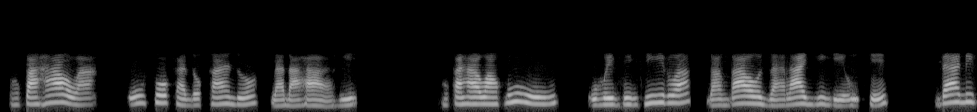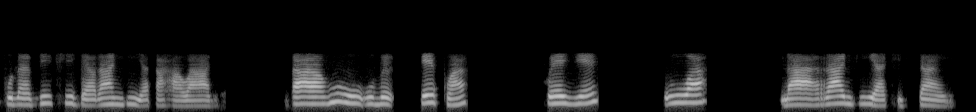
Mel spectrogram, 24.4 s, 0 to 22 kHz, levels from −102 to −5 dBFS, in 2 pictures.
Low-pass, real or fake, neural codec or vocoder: 3.6 kHz; fake; codec, 16 kHz, 0.5 kbps, FunCodec, trained on Chinese and English, 25 frames a second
